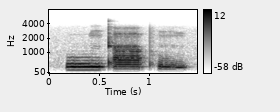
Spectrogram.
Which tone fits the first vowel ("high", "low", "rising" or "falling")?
high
